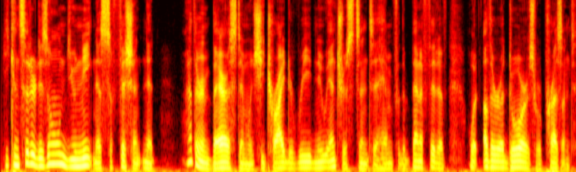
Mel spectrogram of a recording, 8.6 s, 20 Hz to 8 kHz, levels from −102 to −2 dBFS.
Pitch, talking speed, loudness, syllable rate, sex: 100 Hz, 200 wpm, -18 LUFS, 6.6 syllables/s, male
